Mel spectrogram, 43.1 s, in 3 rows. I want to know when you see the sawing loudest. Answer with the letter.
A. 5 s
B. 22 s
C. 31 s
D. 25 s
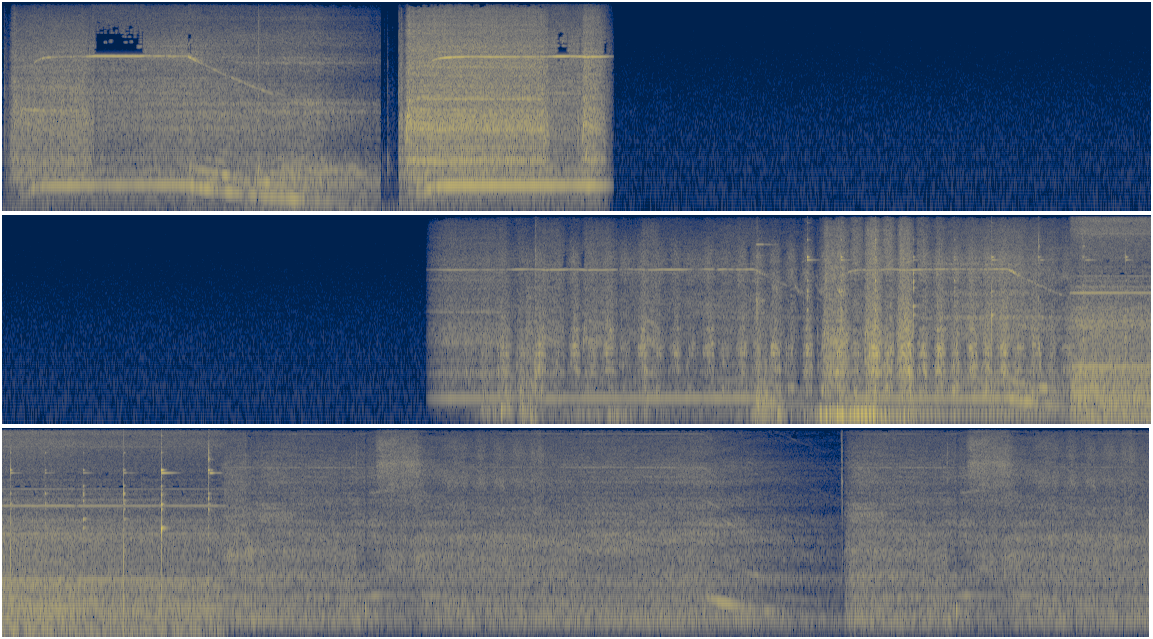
D.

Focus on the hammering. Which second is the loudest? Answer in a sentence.
The volume of the hammering peaks at 31 seconds.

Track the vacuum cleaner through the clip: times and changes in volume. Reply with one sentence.
You can hear the vacuum cleaner from 0.0 to 7.7 s, getting quieter then louder; and from 19.6 to 43.0 s, getting louder then quieter.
